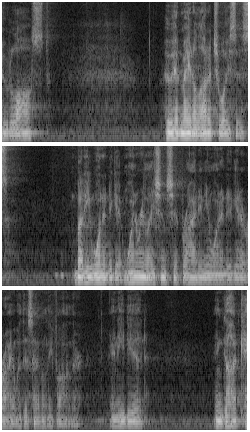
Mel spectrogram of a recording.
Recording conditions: large echoing room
